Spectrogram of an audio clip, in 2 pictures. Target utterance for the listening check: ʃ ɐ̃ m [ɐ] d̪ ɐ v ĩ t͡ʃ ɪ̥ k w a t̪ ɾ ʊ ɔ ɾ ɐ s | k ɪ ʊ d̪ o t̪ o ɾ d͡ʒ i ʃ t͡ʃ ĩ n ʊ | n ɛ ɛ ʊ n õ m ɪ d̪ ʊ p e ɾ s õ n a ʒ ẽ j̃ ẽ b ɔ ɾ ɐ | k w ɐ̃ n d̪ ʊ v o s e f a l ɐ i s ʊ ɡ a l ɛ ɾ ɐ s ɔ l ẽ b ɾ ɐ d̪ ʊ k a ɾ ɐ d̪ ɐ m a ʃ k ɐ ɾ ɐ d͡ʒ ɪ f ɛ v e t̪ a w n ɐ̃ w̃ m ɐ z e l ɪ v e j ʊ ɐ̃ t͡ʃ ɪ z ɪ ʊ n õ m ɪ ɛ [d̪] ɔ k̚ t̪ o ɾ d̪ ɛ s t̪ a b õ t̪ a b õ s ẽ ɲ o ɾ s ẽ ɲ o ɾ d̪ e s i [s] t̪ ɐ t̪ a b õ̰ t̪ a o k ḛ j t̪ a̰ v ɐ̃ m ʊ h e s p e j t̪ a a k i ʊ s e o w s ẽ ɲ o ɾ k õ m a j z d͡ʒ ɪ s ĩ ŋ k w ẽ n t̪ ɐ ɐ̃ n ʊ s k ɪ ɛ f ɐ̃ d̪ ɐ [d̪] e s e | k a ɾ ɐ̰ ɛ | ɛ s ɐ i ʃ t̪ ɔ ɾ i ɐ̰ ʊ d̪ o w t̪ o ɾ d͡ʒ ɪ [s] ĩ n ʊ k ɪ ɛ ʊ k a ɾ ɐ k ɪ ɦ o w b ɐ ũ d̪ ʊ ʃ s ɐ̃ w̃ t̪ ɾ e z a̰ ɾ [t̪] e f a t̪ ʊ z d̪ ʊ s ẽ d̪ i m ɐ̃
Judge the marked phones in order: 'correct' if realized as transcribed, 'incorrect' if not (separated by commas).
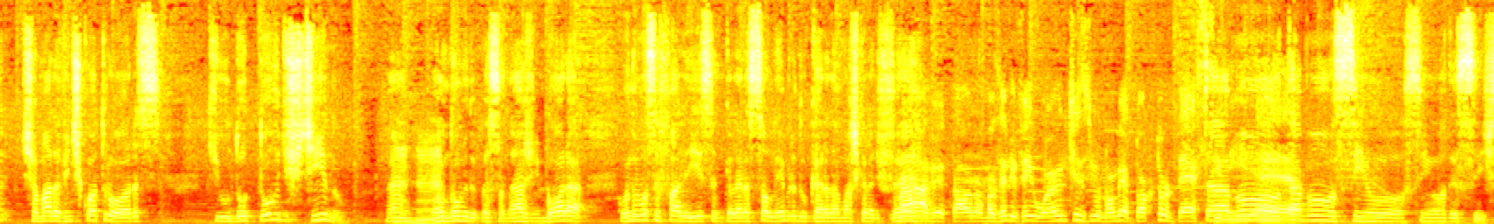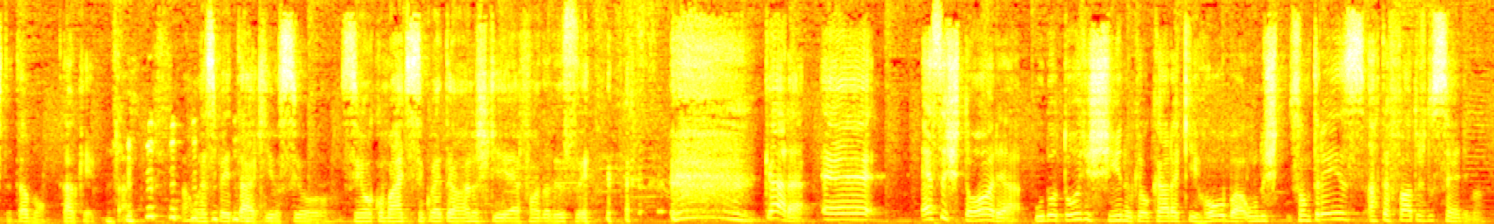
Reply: incorrect, correct, incorrect, correct, incorrect, correct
